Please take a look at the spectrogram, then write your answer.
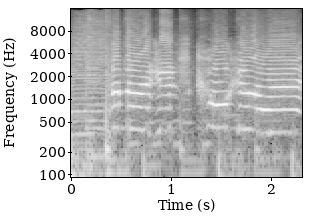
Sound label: alert; emergence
